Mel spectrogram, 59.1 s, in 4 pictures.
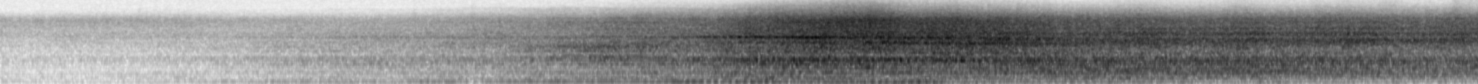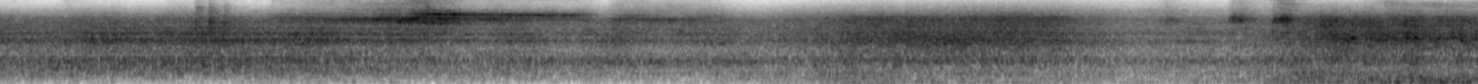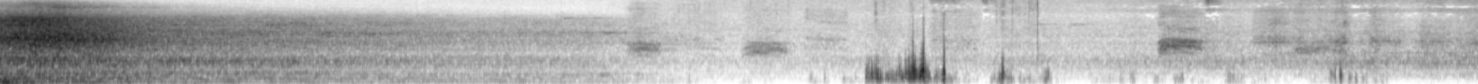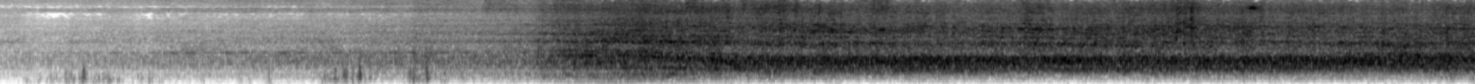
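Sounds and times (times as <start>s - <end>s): freight train rumble and clatter: 1.4s - 36.5s, 37.7s - 59.0s
high wheel squeal: 17.4s - 22.4s.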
